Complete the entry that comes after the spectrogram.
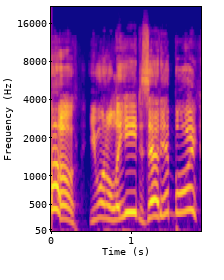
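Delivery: high, loud acted dog-talk; high-pitched acted plea. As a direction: raise the voice high and loud, imitating a man addressing his dog. Acting out man yielding to his dog.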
